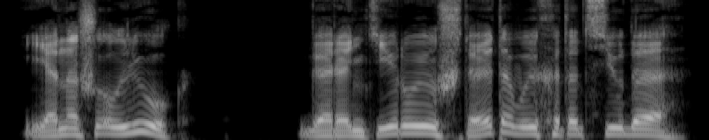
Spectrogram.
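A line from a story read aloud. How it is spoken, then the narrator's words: Confident, reassuring declaration. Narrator (Russian): уверенным голосом заявил Крис, дабы не обрекать Шеву на мысли о безнадежности их положения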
